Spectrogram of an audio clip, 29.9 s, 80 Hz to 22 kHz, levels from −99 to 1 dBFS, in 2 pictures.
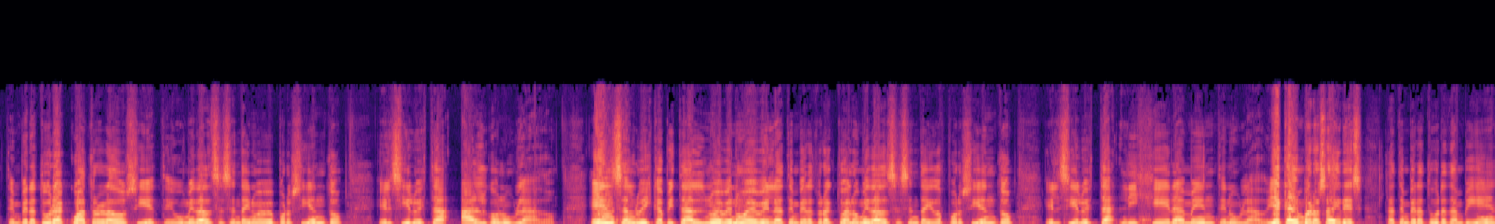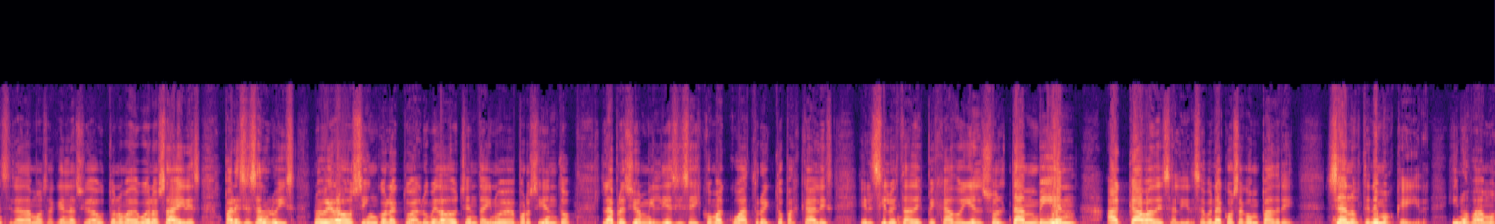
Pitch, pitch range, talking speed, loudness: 145 Hz, 125-165 Hz, 165 wpm, -14 LUFS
